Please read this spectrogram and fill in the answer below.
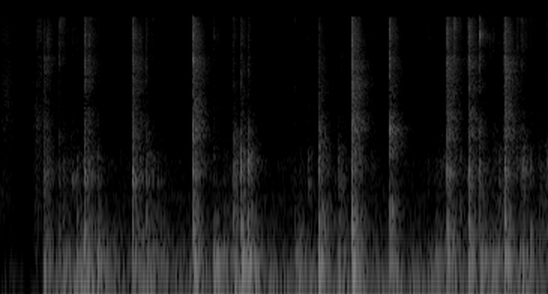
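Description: Typing on a ThinkPad laptop keyboard: irregular keystroke clicks, about three a second, starting about half a second in.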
